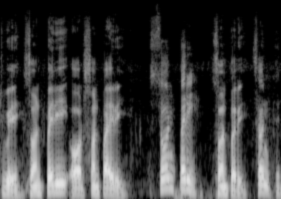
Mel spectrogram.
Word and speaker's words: Sonpuri: How to pronounce right way? Son puri or son py.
